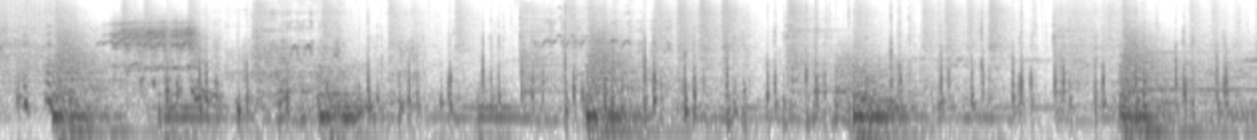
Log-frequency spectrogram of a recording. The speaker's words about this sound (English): All right, so you continue north, moving your steeds along at a quick pace to try and make it to Ulaven by nightfall.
